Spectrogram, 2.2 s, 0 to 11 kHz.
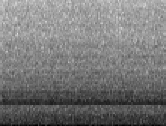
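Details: iMac with the fans stuck at full speed for over a year and a half despite temperature below 70°: constant loud rushing air with a steady high whine. Fans already replaced; fan control board suspected next. Excessive fan noise.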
